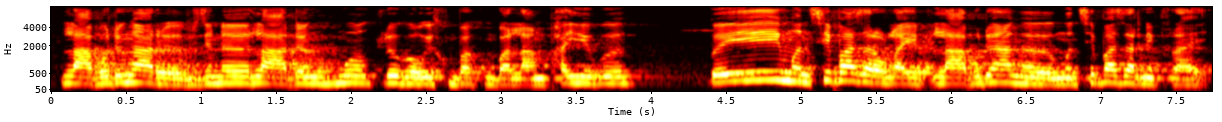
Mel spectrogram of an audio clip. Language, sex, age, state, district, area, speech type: Bodo, female, 45-60, Assam, Chirang, rural, spontaneous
